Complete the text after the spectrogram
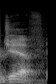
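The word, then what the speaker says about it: Geoff: It's spelled G off, so out of habit, I said G off. It's Jeff.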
